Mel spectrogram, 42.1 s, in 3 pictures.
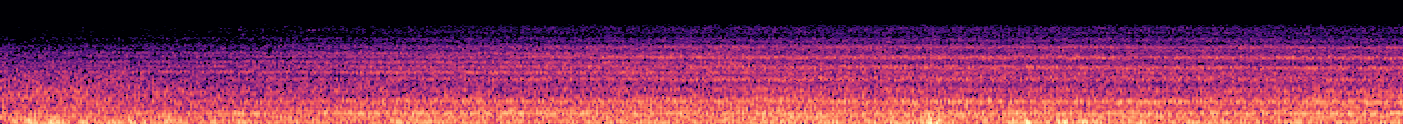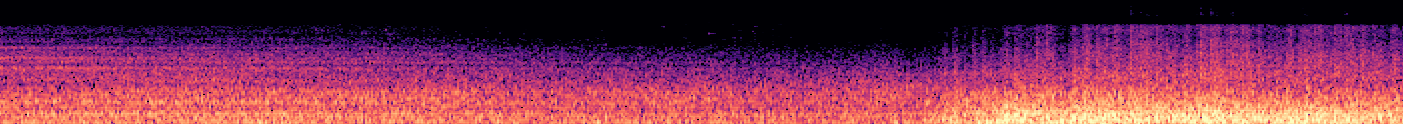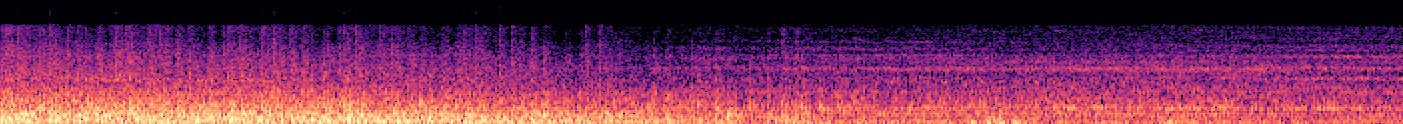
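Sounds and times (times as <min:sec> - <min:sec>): electric train passing: 0:00.0 - 0:42.0
train whine: 0:00.0 - 0:42.0
wheel clacks: 0:22.9 - 0:41.1.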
